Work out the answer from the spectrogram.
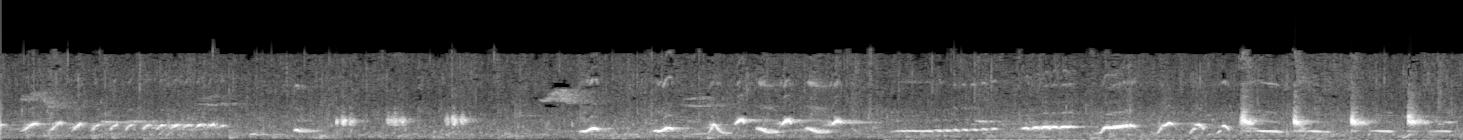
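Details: White-rumped shama singing a harsh 'nembak' style training song: a fast buzzy trill of repeated notes, then varied whistled phrases and rising sweeps. A low hum enters midway.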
